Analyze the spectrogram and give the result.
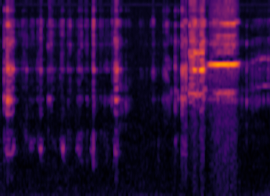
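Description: Fingertips and fingernails tap and scratch the rim and surface of an empty white ceramic plate held tilted. A series of light, bright clinks leads into a louder rising scrape that rings with a high, steady tone before fading.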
